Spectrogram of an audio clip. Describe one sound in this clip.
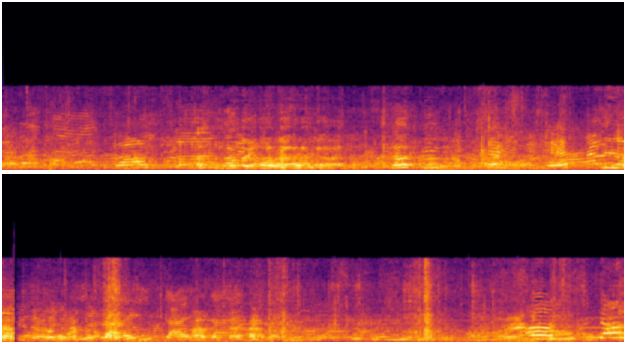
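Young children chatter and call out excitedly nearby.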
